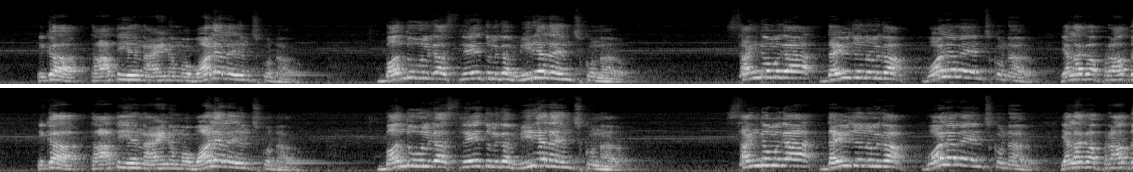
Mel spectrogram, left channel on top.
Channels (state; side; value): normal; both; correlation 0.15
